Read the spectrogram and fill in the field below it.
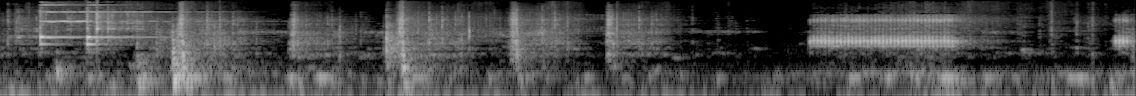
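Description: A dime drops into the slot of a pay phone in a drugstore phone booth, setting off a bright metallic ring, followed by several clunks and clicks of the mechanism and a steady electronic tone near the end.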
